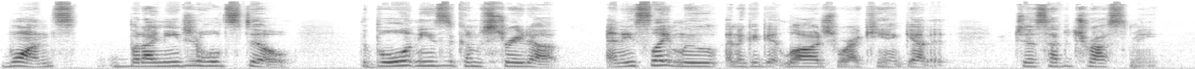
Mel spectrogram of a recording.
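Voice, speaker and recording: A woman's raspy, put-on character voice at a fairly high pitch, fairly quick pace and big swings in loudness. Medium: read story.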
